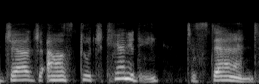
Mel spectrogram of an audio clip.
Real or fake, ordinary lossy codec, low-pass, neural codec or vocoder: fake; AAC, 32 kbps; 7.2 kHz; codec, 24 kHz, 1.5 kbps, HILCodec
